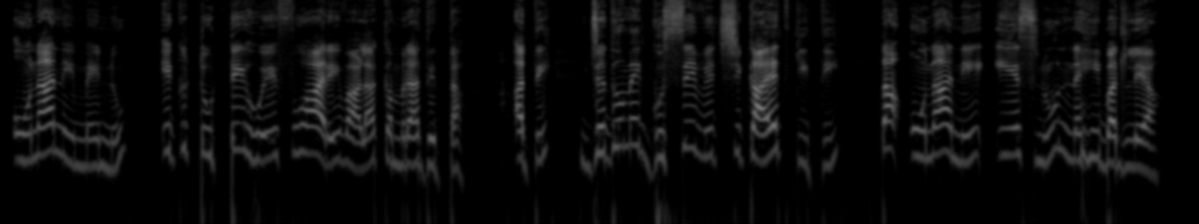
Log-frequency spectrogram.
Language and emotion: Punjabi, angry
